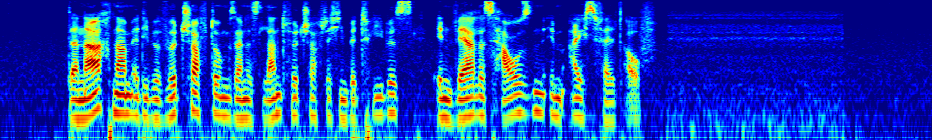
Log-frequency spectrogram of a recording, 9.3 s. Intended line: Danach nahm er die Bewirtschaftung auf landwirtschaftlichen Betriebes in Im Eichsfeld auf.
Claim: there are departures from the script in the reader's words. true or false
true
